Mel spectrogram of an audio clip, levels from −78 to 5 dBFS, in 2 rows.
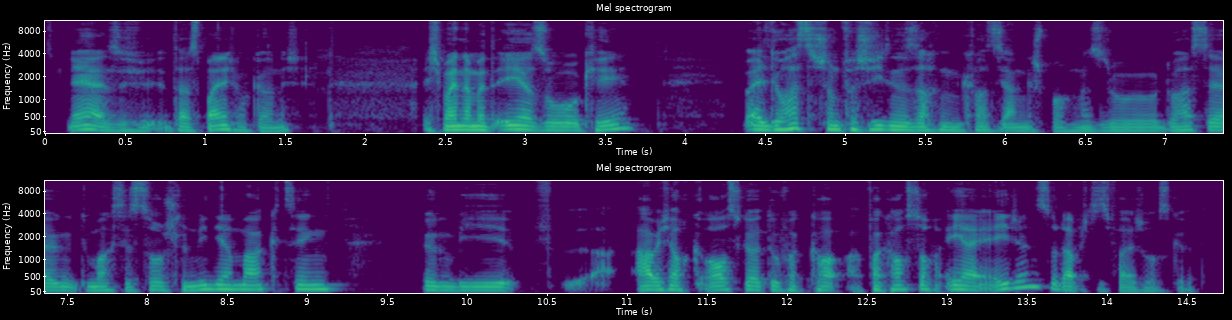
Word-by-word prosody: Ja, 110 - +2
ja, 125 - +6
also, 90 -3 -1
ich 85 +1 -6
das 95 -3 -2
meine 115 +3 +5
ich 105 - -5
auch 90 - -7
gar 85 0 -4
nicht. 95 +3 -6 0.8
Ich - - -3
meine 110 0 +8
damit 110 -1 +5
eher 115 0 +5
so, 100 0 +2
okay 120 +9 0 0.7
weil 115 - +5
du 115 +2 +4
hast 145 -2 +3
schon 120 -2 +3
verschiedene 115 -2 +2
Sachen 95 -1 0
quasi 90 -1 -4
angesprochen. 85 -1 -5
Also, 85 +1 -5
du 90 0 -3
du 95 +3 -4
hast 105 +1 -2
ja 100 -2 +2
du 100 0 -4
machst 100 0 -2
ja - - -3
Social-Media-Marketing. 120 +4 0 0.5
Irgendwie 100 -2 -1
f - - -18 0.2
a - - -12 0.2
habe 115 - +5
ich 115 - 0
auch 110 - 0
g - - -10
rausgehört, 110 +1 0
du - - +1
verkauf 105 0 -2 0.2
verkaufst 120 +3 -1
auch 115 -3 -2
AI-Agents 140 - +1
oder - - -1
habe 105 - -2
ich - - -13
das 90 - -8
falsch 85 -1 -5
rausgehört? 80 - -11
105 Hz, 210 wpm, -28 LUFS, 95-115 Hz, 0.8 s, meine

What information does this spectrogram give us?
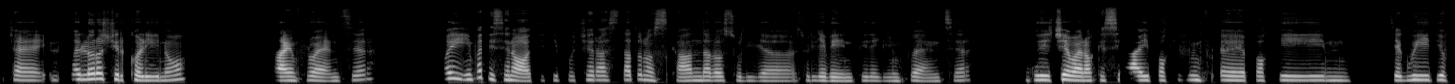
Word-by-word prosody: c'è 195 -3 -2
il 200 -1 -17
c'è 235 - -2
il 230 - +5
loro 250 +2 +8
circolino 200 0 +1 0.8
tra 185 0 +6
influencer. 185 +4 -2 0.7
Poi 265 -2 +2
infatti 230 +1 0
se 210 +1 -2
noti, 180 -1 +2
tipo 195 +1 -15
c'era 200 +1 -3
stato 210 +3 -4
uno 205 -3 -1
scandalo 180 +2 -1
sugl 175 -1 -12
ehm, 165 -1 -5
sugli 185 0 -9
eventi 170 0 -2
degli 170 -1 -7
influencer 165 +2 -7 0.5
in 185 - -17
cui 205 0 +4
dicevano 195 -3 +7
che 190 0 -8
se - - -9 0.2
hai 195 0 +4
pochi 200 +2 -7
funf 205 -2 -3
ehm, 195 -2 +2
pochi, 195 0 -1
mhmm, 185 -1 -4 0.4
seguiti 205 +2 +1
e 205 - +3
190 Hz, 150 wpm, -23 LUFS, 180-205 Hz, 0.8 s, loro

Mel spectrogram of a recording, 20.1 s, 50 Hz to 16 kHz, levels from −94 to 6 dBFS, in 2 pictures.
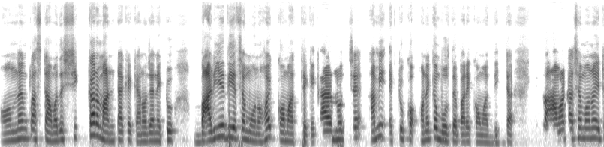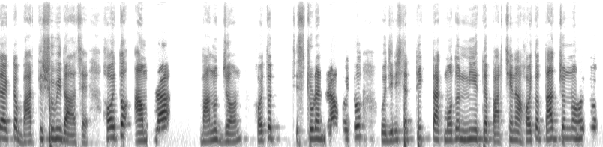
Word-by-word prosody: Online 195 +5 -2
ক্লাসটা 195 -2 -1
আমাদের 170 +4 -2
শিক্ষার 260 +4 +4
মানটাকে 170 +2 +2
কেন 140 +1 -3
জানি 160 0 -1
একটু 175 +4 -3 0.6
বাড়িয়ে 215 +9 +7
দিয়েছে 215 -2 +2
মনে 145 -2 -4
হয় 210 +3 +2
কমার 155 -2 0
থেকে। 140 -3 -4
কারণ 180 +1 +6
হচ্ছে 190 +4 -4 0.3
আমি 235 +7 -1 0.2
একটু 155 +6 -8
ক - - -10 0.2
অনেকে 180 +6 -1
বলতে 155 0 -2
পারে 145 0 0
কমার 135 -2 -6
দিকটা। 125 -1 -6 0.4
কিন্তু - - -14 0.2
আমার 185 +3 +3
কাছে 200 +2 -1
মনে 205 0 -1
হয় 210 - +2
এটা 210 - +3
একটা 210 +1 -1
বাড়তি 145 +7 -2
সুবিধা 200 -5 +3
আছে। - - -8 0.4
হয়তো 220 +4 +5 0.3
আমরা 175 +5 +4 0.7
মানুষজন 155 -2 -1 0.3
হয়তো 170 +6 +1 0.5
স্টুডেন্টরা 195 -4 +2
হয়তো 190 +3 -3 0.4
ওই 160 - -2
জিনিসটা 180 +3 -2 0.2
ঠিক-ঠাক 200 -3 0
মত 175 +2 -1 0.2
নিতে 195 -1 0
পারছে 150 +5 -1
না। - - +2
হয়তো 170 +5 +1
তার 200 +2 +7
জন্য 210 -1 -3
হইলেও 210 +2 -3
185 Hz, 150 wpm, -24 LUFS, 160-205 Hz, 0.7 s, বাড়িয়ে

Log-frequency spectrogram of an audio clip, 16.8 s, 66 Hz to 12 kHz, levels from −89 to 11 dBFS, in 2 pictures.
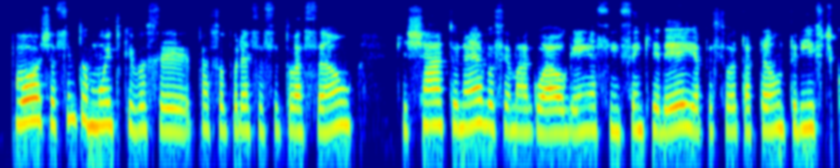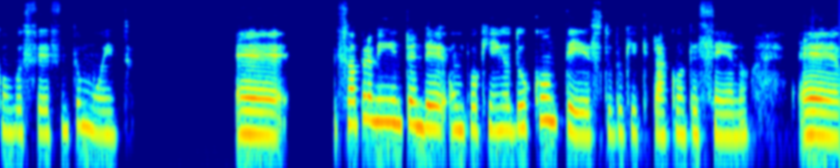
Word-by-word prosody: Poxa, 270 0 +5
sinto 300 0 -3
muito 245 0 +1
que 235 - -6
você 210 -2 -4
passou 220 -1 -8
por 220 +1 -7
essa 215 0 -6
situação. 210 +3 -3 0.4
Que - - -11
chato, 250 +2 +1
né, 240 +3 +3
você 235 -2 -4
magoar 205 -2 +1
alguém, 200 +2 0
assim, 220 -1 -7
sem 220 +2 -4
querer 215 +2 +2
e 220 - 0
a - - -4
pessoa 215 0 -8
tá 210 - -4
tão 215 +2 -2
triste 230 +1 -3
com 205 -1 -9
você, 200 0 -6
sinto 220 +5 -9
muito. 195 -5 -5 1.0
Eh, 190 +3 +6 0.5
só 255 -1 +3
para 300 +3 +3
mim 275 -1 +5
entender 245 -4 +5
um 220 +1 0
pouquinho 220 0 -3
do 225 +2 0
contexto, 220 -11 +1
do 200 +1 -8
que 200 0 -9
que - - -20
tá - - 0
acontecendo, 185 -1 -4 0.5
eh, 185 -2 +6
215 Hz, 155 wpm, -23 LUFS, 200-240 Hz, 1.0 s, Eh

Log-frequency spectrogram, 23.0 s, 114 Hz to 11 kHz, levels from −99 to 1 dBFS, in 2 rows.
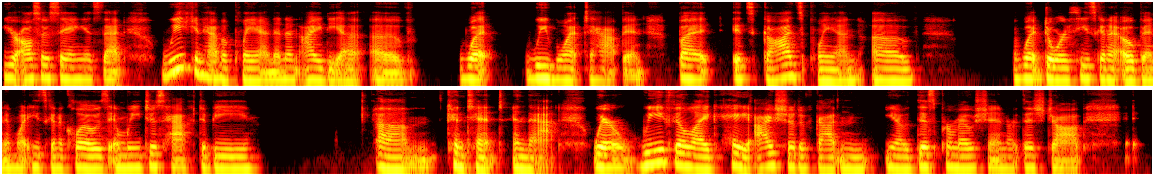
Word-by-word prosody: you're 180 -1 +1
also 170 +2 +1
saying 165 -2 -1
is 155 -1 -8
that - - -1 0.3
we 260 +10 +3
can 250 -6 +2
have 195 -4 0
a 155 - 0
plan 150 - -1
and 80 - -1
an 160 -1 -3
idea 150 - -1
of 80 -1 -2 0.5
what 165 -1 +4 0.3
we 175 0 +3
want 155 -2 -1
to 155 - -6
happen, 155 - -4 0.3
but 170 -2 +2 0.2
it's 165 0 0
God's 180 +5 0
plan 145 +2 -2
of 150 0 -1 1.0
what 170 +1 +2
doors 155 -2 +4
he's 170 0 -3
gonna 155 -2 +1
open 150 - +3
and 80 0 -2
what 80 0 -1
he's 160 -1 -5
gonna 150 0 -2
close, 150 -1 +3
and 155 +1 0
we 160 0 0
just 170 +2 -1
have 85 -1 -1
to 160 - -3
be 150 -1 -2 1.2
um, 155 - 0
content 160 -5 +1
in 150 -1 +1
that, 140 - -1 0.3
where 160 - +7 0.2
we 195 +5 +4
feel 190 -5 +5
like, 150 -3 +3
"Hey, 165 +1 +2
I 165 +2 +2
should've 165 -4 -2
gotten, 145 0 -2
you 160 -2 -2
know, 145 0 -1
this 165 +2 +2
promotion 155 -1 -2
or 150 - -8
this 160 -1 -3
job," - - -2 0.4
eh, 290 -1 -14
155 Hz, 155 wpm, -25 LUFS, 150-170 Hz, 1.2 s, where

